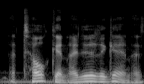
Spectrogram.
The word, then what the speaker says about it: Tolkien: I mispronounced token. A Tolkien.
